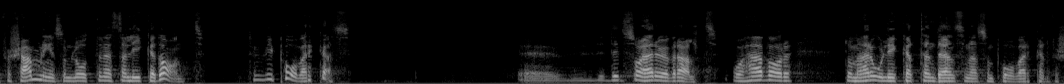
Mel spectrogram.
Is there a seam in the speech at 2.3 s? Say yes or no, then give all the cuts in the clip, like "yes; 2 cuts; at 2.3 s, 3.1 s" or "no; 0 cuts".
no; 0 cuts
